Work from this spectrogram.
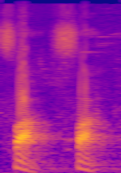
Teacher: ফায়ের উচ্চারণ নিচের ঠোঁটের পেট, সামনের উপরে দুই দাঁতের আগা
